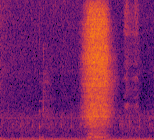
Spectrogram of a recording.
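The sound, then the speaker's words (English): A sharp, hissy inhale taken close to someone's neck, heard as one short breathy burst over a steady low background rumble, with a fainter breath following just after. “Now he's about to inhale very close.”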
